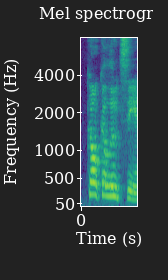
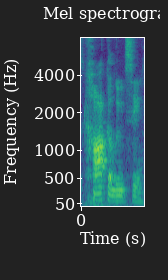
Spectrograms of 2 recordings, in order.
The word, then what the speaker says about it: Coculuzzi: i thought it was cockalootsy yeah a lot of coffee yeah but it's more like coco i asked him yesterday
